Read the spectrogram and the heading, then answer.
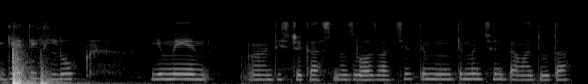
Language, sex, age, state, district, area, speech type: Kashmiri, female, 30-45, Jammu and Kashmir, Ganderbal, rural, spontaneous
